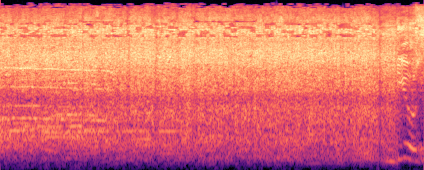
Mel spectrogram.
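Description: Large audience applauding, a dense steady clapping noise.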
